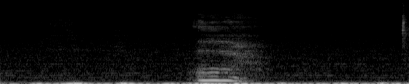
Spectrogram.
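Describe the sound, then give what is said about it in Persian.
A steady low hum with a soft airy hiss runs throughout, like an electric fan running, and a brief breathy sigh rises over it midway. “یه لحظه تو پرانتز من معذرت خواهی کنم از صدای پنکه به خاطر اینکه بدون پنکه قابل تحمل نیستش گرمای هوا”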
